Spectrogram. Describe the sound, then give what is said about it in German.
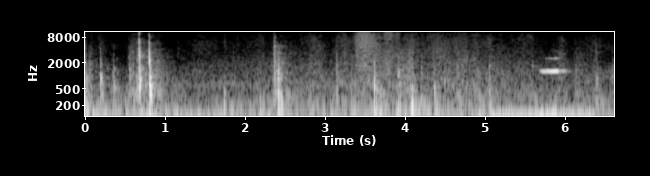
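A second door, a kind of gate, opens with a few sharp knocks and clatters into the inner courtyard of the Judenbad, a historic Jewish ritual bath building in Friedberg. Irregular footsteps echo as someone walks in, followed by a low rumble and a faint high squeak near the end. “Durch eine zweite Tür, eine Art Tor, betreten wir den Innen- bzw. Hinterhof des Gebäudes.”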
